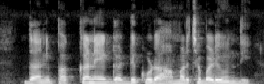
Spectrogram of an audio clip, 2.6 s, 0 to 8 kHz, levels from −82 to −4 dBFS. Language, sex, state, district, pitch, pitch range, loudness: Telugu, male, Telangana, Adilabad, 150 Hz, 145-160 Hz, -15 LUFS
